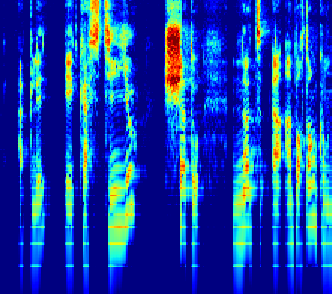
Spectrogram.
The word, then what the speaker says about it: castillo: poulet, llorar, pleurer, billete, billet, llamar, appeler, et castillo, château. Note importante, comme on a vu au tout départ, si tu entends par exemple caché, cheno, chover, pocho, bichette ou castillo, eh bien c'est exactement la même chose, mais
